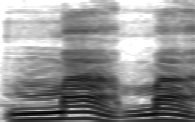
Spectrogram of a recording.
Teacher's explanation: huruf mem dan ba itu dihasilkan dari kedua bibir yang rapat. Ya, bibir kita rapat dulu.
